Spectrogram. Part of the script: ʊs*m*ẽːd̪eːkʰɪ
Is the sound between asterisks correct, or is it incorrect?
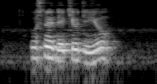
incorrect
